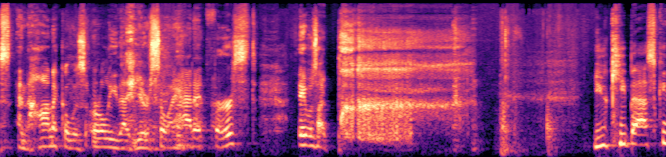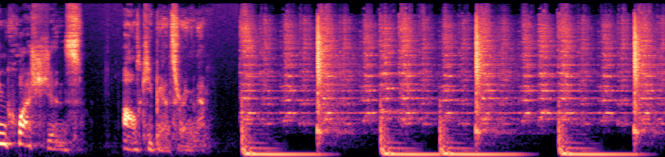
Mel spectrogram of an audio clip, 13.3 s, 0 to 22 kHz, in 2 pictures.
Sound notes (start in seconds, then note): 3.4 makes explosion noise; 9.1 hip-hop music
